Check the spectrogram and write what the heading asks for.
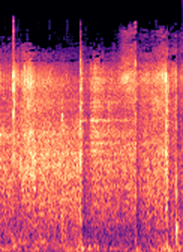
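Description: Hockey skate blades scraping on rink ice, with two sharp clacks about a second apart from stick and puck.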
